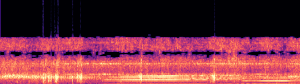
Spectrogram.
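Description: Film soundtrack: a rushing, wind-like noise with a few sharp hits in the first two seconds, then low sustained tones held together like a drone chord, shifting pitch slightly near the end.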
